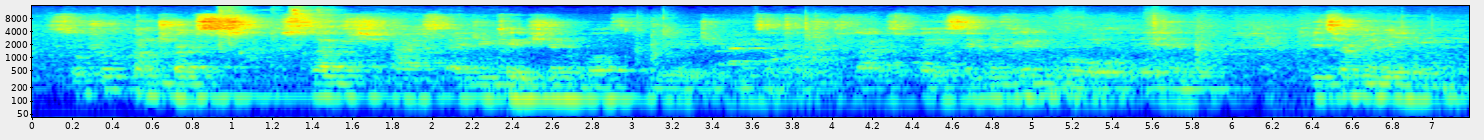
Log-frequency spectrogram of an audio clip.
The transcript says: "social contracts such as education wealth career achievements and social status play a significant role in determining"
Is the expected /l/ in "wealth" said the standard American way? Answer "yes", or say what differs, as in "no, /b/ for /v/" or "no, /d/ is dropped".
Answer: no, /l/ is dropped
